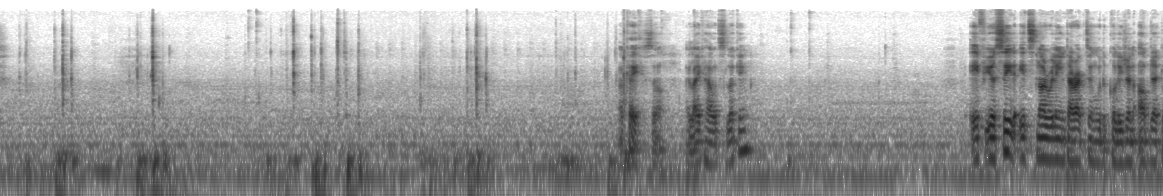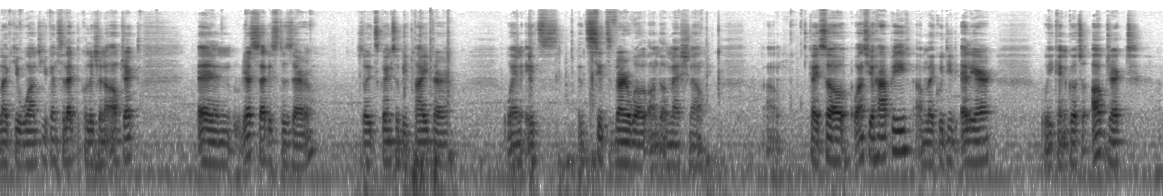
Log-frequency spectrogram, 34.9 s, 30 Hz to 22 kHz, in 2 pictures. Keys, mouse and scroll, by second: 0.8 shift+Left, 2.1 alt+a, 2.5 scroll down 1, 3.7-7.0 drag, 7.0 shift+Left, 9.0 shift+space, 9.5 middle click, 9.9 scroll up 2, 10.3-14.6 middle drag, 14.6 scroll up 2, 15.3-17.5 middle drag, 17.5 right click, 18.1 middle click, 19.1-19.5 scroll down 3, 19.5-21.5 middle drag, 21.5-22.6 drag, 22.6-23.3 scroll up 2, 23.3 shift+Down, 23.6 shift+Left, 23.9 shift+space, 25.2 alt+a, 26.1 shift+space, 26.3-28.0 middle drag, 28.0 KP_1, 28.7-29.2 scroll down 1, 29.2 right click, 29.8 q, 33.1-34.8 drag.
